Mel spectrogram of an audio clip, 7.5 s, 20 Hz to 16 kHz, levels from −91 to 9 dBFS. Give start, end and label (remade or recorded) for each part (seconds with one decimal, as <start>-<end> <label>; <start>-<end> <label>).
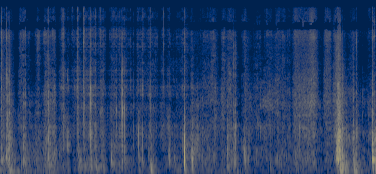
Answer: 0.0-1.2 recorded; 1.2-3.8 remade; 3.8-7.5 recorded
